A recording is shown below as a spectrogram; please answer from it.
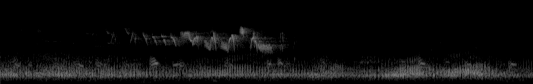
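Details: In spring at a countryside pond in Estonia, a massed frog chorus murmurs continuously and low, while a songbird delivers a fast, bright run of notes over the first half.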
